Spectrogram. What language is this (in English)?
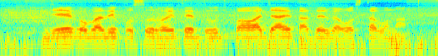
Bangla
